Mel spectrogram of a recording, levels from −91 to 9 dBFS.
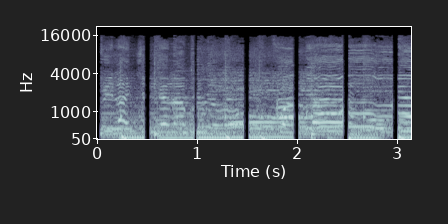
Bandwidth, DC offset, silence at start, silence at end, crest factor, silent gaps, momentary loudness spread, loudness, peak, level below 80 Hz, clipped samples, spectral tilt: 16.5 kHz; under 0.1%; 0.05 s; 0 s; 12 dB; 1.97-2.01 s; 4 LU; -13 LUFS; 0 dBFS; -20 dBFS; under 0.1%; -5.5 dB/octave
